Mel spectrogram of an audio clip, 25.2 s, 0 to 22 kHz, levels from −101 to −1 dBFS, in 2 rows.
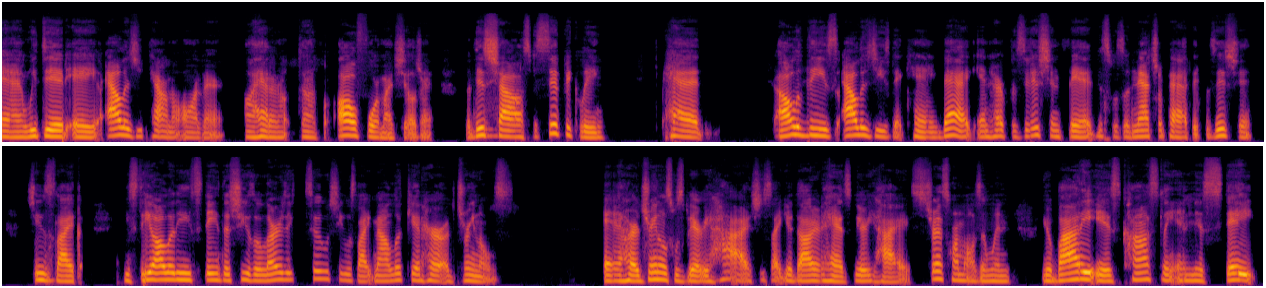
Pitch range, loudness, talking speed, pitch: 155-190 Hz, -27 LUFS, 200 wpm, 170 Hz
